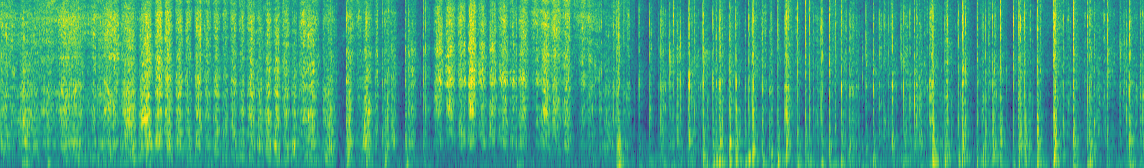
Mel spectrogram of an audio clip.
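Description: Long acrylic nails tap fast and aggressively on a small, hollow white cardboard gift box with a rose print, and scratch across its surface. The result is a dense stream of dry, hollow clicks and knocks over a bright, rasping scratch. Each tap dies away almost instantly.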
